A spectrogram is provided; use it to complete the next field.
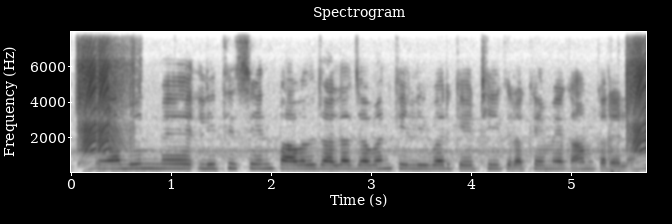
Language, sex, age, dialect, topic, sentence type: Bhojpuri, female, 18-24, Northern, agriculture, statement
